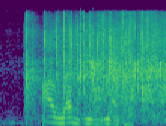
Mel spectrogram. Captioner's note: audience applauds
